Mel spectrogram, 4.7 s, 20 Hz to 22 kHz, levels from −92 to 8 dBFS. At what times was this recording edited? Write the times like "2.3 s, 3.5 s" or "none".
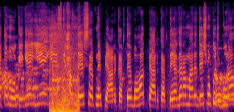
1.3 s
